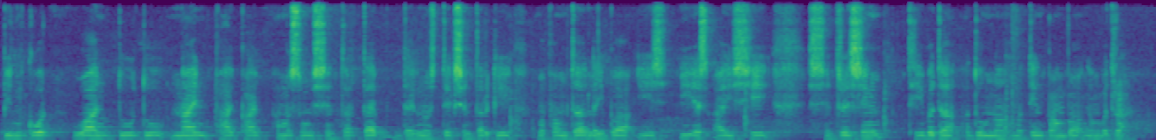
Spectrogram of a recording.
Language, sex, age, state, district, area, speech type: Manipuri, male, 30-45, Manipur, Thoubal, rural, read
